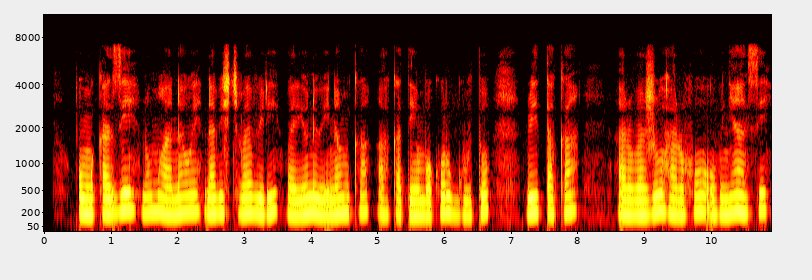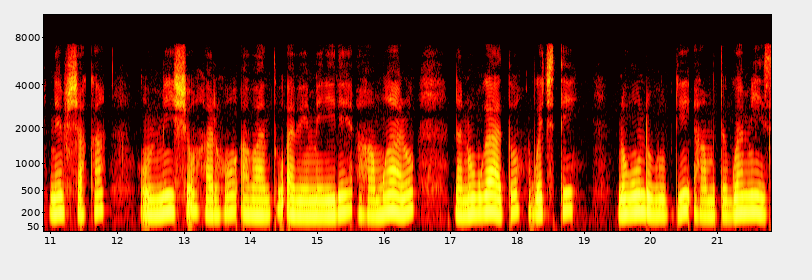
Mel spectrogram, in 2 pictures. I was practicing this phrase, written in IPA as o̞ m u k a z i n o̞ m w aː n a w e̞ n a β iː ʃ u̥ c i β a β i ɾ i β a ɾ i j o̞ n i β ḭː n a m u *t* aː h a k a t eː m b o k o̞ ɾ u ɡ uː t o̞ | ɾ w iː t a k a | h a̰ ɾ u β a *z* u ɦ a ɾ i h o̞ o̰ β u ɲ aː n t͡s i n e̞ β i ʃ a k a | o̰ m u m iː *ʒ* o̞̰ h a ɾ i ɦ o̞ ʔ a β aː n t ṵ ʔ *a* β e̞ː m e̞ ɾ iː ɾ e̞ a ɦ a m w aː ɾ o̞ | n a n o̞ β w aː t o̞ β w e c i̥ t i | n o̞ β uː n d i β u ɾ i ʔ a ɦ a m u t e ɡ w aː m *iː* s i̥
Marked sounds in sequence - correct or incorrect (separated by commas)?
incorrect, incorrect, incorrect, correct, correct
